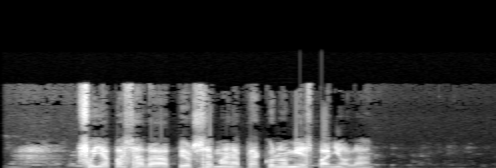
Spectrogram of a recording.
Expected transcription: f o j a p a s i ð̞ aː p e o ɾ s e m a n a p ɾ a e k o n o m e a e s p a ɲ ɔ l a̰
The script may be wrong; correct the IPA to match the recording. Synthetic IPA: f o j a p a s a ð̞ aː p e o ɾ s e m a n a p ɾ a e k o n o m i a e s p a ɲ ɔ l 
